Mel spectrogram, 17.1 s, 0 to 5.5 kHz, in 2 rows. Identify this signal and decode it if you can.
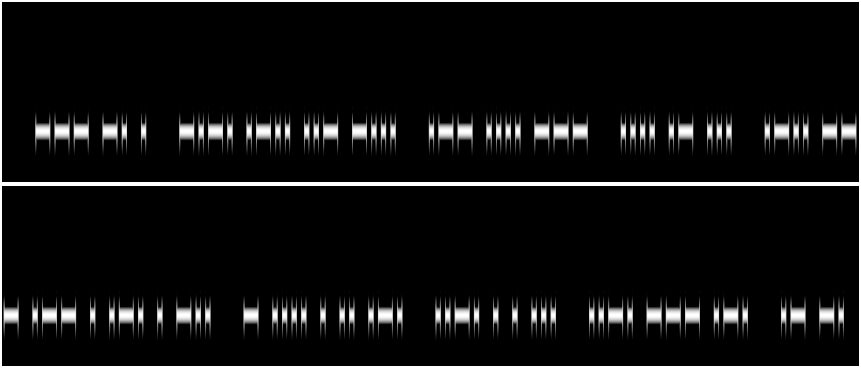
Morse code, heard as a keyed tone, about 25 wpm, 600 Hz. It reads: ONE CLUB WHO HAS LOWERED THEIR FEES FOR AN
